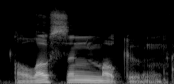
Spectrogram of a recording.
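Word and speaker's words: Olusanmokun: Olsonmokun, I think is how you pronounce the name. Yeah, no. Yes, you're right.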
